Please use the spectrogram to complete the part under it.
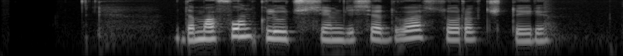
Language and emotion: Russian, neutral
